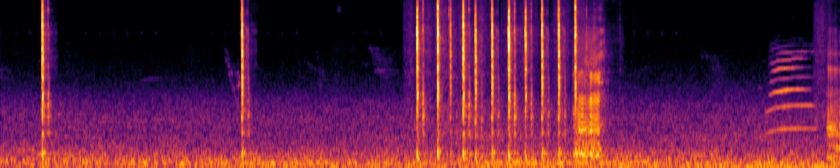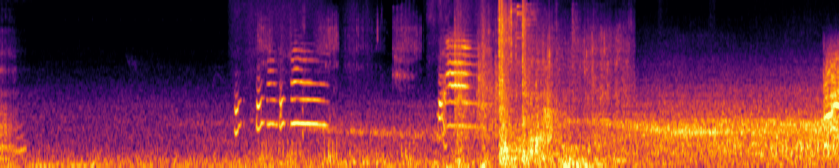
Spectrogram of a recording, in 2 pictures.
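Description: Two sharp clicks, then a quick run of about ten clicks, like arcade-style push buttons being pressed. A cat then meows three times, each call bending in pitch, and a rushing noise swells near the end.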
